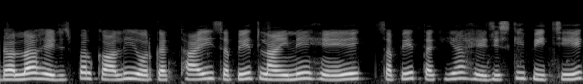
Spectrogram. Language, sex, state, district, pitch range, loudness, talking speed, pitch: Hindi, female, Chhattisgarh, Raipur, 225-260 Hz, -17 LUFS, 165 wpm, 235 Hz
